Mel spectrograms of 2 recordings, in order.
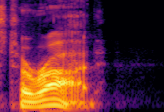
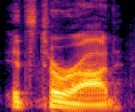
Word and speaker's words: Tyrod: It's Tyrod. And they're like, no, it's Tyrod. And he's like, no, it is Tyrod. You can ask him. Sure enough, they did. And he's like, no, it's Tyrod.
